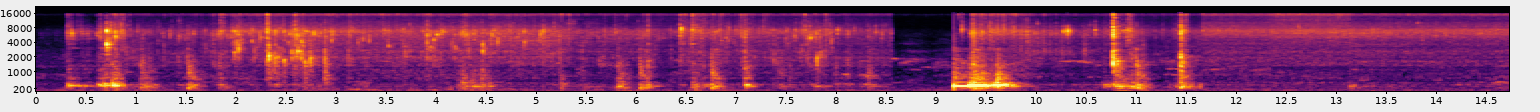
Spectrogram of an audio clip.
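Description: Chopped capsicum and onion sizzling in hot oil in a stainless steel kadai, with a steel spoon scraping and clinking against the pan as they are stirred. After a short break about nine seconds in, potato cubes fry the same way, the loudest spoon clatter comes just after the break, and it settles into a steady sizzle.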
